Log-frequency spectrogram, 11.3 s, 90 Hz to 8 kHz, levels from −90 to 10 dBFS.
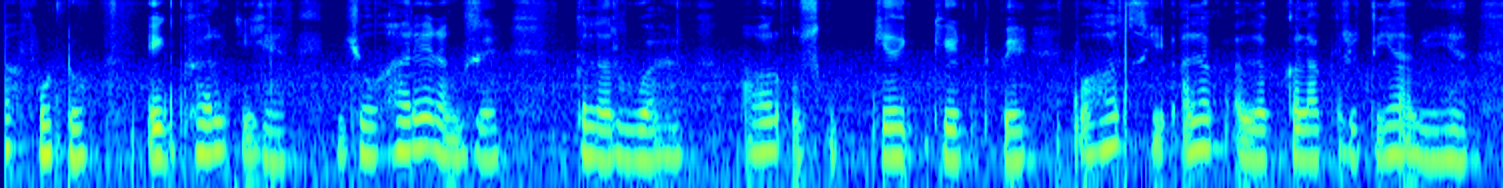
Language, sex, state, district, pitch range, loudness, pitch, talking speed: Hindi, female, Uttar Pradesh, Budaun, 180-215 Hz, -42 LUFS, 190 Hz, 120 wpm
